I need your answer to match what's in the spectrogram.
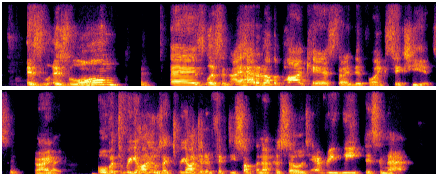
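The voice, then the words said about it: Brooklyn accent. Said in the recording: “I might be like have like a knucklehead Brooklyn accent”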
